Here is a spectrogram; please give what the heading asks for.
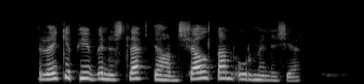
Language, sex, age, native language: Icelandic, female, 13, Icelandic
